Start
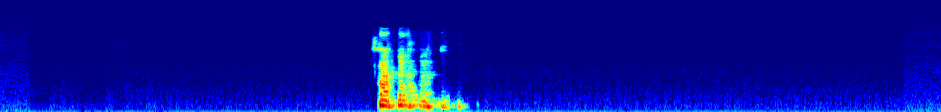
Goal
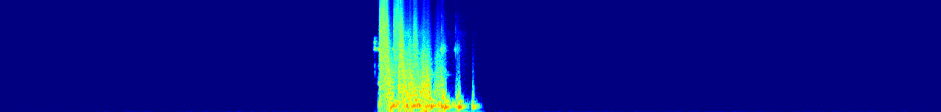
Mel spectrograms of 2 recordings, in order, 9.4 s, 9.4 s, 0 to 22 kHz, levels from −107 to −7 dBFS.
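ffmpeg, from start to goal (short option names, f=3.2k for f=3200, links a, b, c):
-filter_complex "[0:a]agate=range=-33dB:threshold=-39dB:ratio=3:detection=peak,lowshelf=f=250:g=-3,dynaudnorm=f=210:g=5:m=8dB,aeval=exprs='0.0355*(abs(mod(val(0)/0.0355+3,4)-2)-1)':c=same,asplit=2[a][b];[b]aecho=0:1:140:0.376[c];[a][c]amix=inputs=2:normalize=0"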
